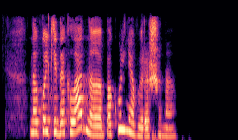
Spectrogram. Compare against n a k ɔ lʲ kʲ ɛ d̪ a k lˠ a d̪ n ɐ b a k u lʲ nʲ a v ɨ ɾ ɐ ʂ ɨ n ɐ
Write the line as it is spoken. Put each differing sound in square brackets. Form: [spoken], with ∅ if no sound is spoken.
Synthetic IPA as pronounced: n a k ɔ lʲ kʲ [i] d̪ a k lˠ a d̪ n ɐ [p] a k u lʲ nʲ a v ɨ ɾ ɐ ʂ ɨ n ɐ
